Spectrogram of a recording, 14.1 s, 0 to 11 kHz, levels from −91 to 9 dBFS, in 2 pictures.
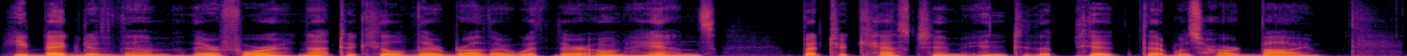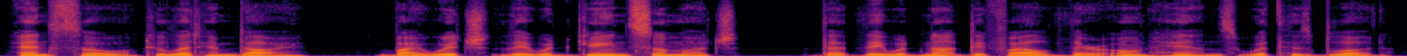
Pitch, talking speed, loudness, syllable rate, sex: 110 Hz, 210 wpm, -21 LUFS, 4.7 syllables/s, male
